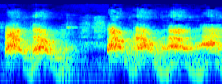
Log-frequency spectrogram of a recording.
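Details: Rottweiler puppy named Roxy, a pet, angry because she cannot grip a bucket: two quick bursts of rapid, harsh, mid-pitched barks or growls, each a fast pulsing run of several notes.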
